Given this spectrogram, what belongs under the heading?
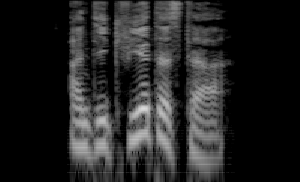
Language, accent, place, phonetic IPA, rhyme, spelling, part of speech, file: German, Germany, Berlin, [ˌantiˈkviːɐ̯təstɐ], -iːɐ̯təstɐ, antiquiertester, adjective, De-antiquiertester.ogg
- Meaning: inflection of antiquiert: 1. strong/mixed nominative masculine singular superlative degree 2. strong genitive/dative feminine singular superlative degree 3. strong genitive plural superlative degree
